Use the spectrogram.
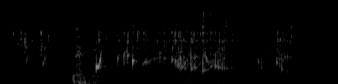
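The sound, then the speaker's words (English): Alcohol poured out at length, a faint, irregular trickle with small splashes and drips that runs for about three seconds before fading away. “I poured a lot. You think? Well, I kept pouring because it was funny for the sound”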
